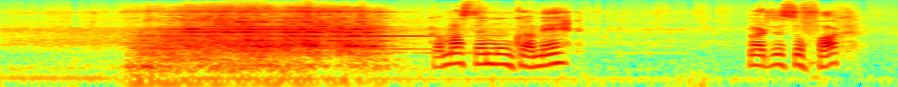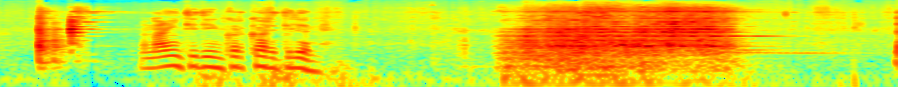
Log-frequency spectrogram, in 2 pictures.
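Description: Metal poles scrape and grind along a truck bed.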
